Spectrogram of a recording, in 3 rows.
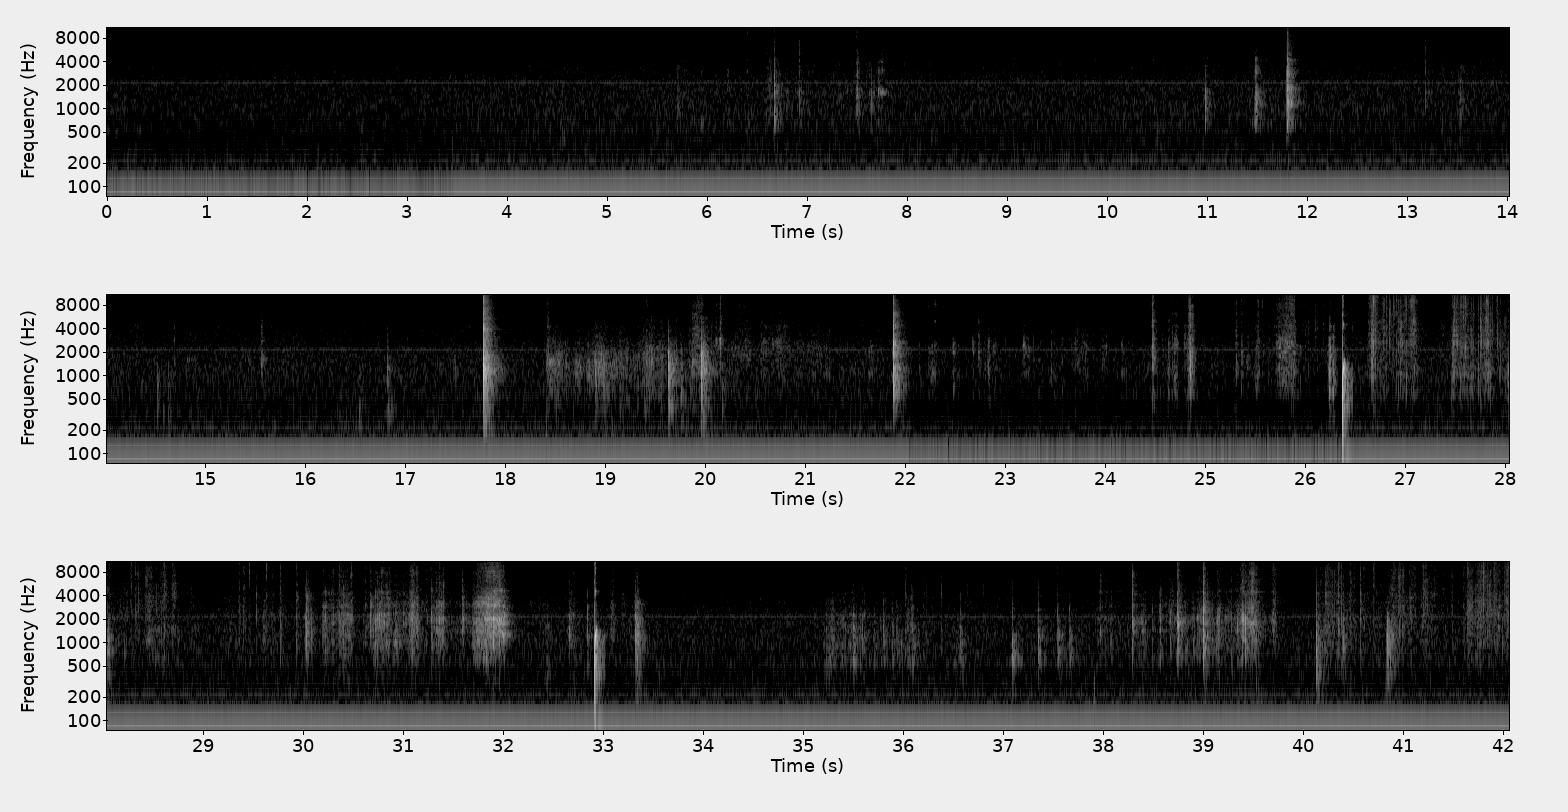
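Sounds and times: paper crinkling and rustling: 22.2 - 32.1, 37.6 - 42.0.

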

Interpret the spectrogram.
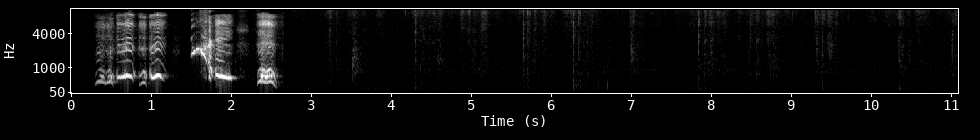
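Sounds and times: high-pitched baby-like laughing: 0.2 - 2.7.

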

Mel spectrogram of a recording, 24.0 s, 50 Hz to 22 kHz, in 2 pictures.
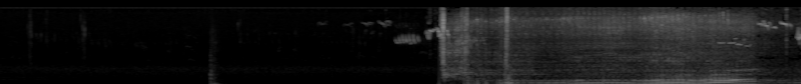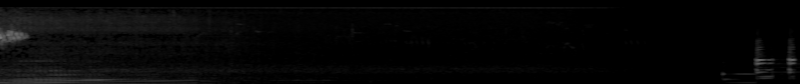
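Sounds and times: faint bird chirps: 0.0 - 6.6, 10.7 - 12.6
car engine cranking: 6.6 - 14.9
car engine running: 6.8 - 15.6.

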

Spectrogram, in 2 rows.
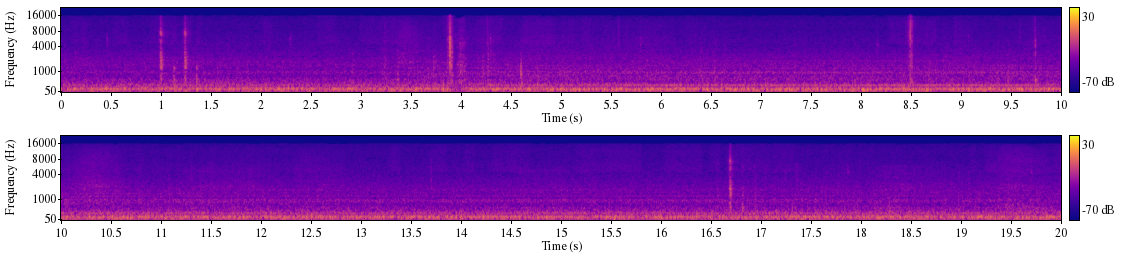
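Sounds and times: car low hum: 0.0 - 20.0
sharp clicks: 0.4 - 2.4, 16.5 - 17.5.

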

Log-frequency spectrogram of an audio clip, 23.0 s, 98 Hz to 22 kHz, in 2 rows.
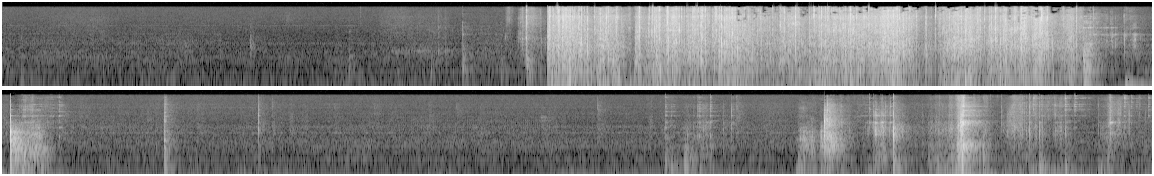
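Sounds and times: paper bag crinkling: 5.1 - 11.1.

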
